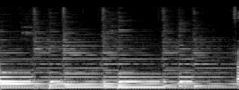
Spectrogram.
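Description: An acoustic guitar plays the strumming pattern for a song, a rhythmic mix of downstrokes and upstrokes ringing clearly and close with no talking.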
